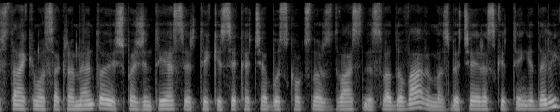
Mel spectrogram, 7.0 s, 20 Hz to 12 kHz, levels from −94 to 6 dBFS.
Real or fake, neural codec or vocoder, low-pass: fake; vocoder, 44.1 kHz, 128 mel bands every 512 samples, BigVGAN v2; 10.8 kHz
